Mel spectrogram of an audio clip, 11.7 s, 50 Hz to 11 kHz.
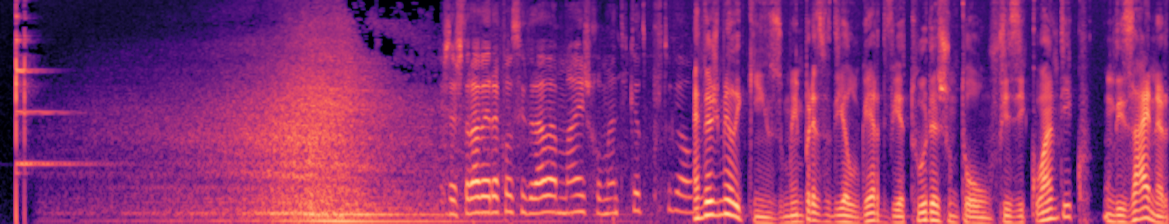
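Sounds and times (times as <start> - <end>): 
wine glasses clinking in a toast: 0.2 - 0.9
car engine rumble: 0.7 - 9.2
speech: 4.5 - 11.6.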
